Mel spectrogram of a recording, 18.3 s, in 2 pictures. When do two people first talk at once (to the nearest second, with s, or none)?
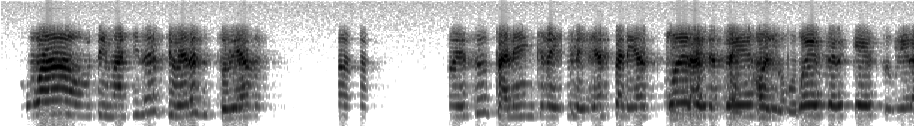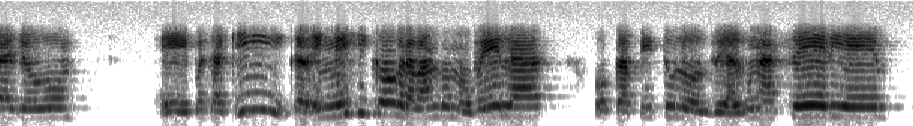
7 s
